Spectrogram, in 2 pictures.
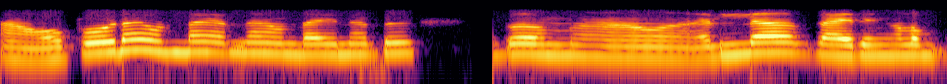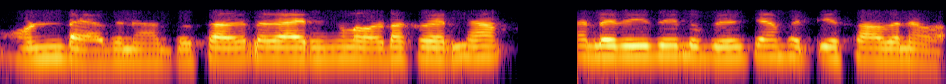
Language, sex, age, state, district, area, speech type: Malayalam, female, 45-60, Kerala, Kottayam, rural, conversation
